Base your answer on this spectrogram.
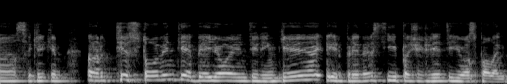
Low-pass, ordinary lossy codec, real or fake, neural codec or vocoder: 7.2 kHz; MP3, 96 kbps; fake; codec, 16 kHz, 16 kbps, FreqCodec, larger model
